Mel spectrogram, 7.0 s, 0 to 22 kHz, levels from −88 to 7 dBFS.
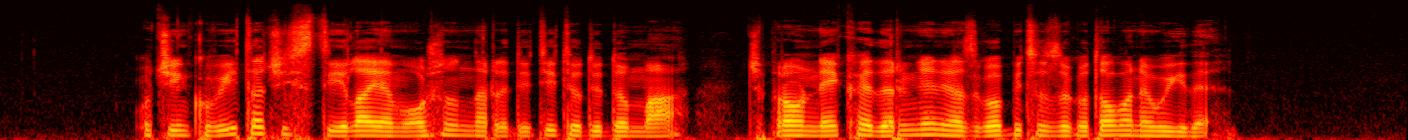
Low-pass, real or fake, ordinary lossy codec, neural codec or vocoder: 19.8 kHz; fake; none; vocoder, 48 kHz, 128 mel bands, Vocos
